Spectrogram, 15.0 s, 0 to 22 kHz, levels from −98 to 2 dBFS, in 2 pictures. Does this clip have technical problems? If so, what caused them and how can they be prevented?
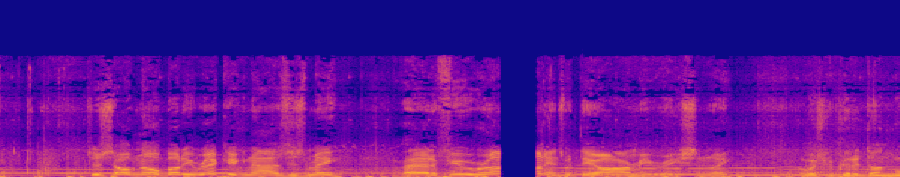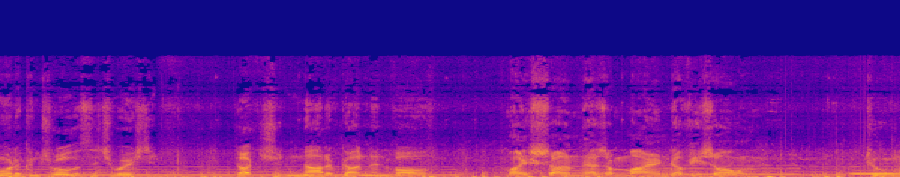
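Yes. A playback stall runs from 4.16 to 4.48 s: the sound breaks off mid-flow and the output is silent for about 300 ms before it resumes. The likely cause is that the player's buffer ran dry or its audio thread was blocked. On a waveform this is a flat, silent stretch with abrupt edges; a spectrogram shows a clean vertical gap across all frequencies. A deeper jitter buffer and keeping blocking work off the audio thread would prevent it.

Time-compressed catch-up follows immediately, from 4.48 to 4.78 s. The player clears its backlog by playing at twice normal speed, cutting out short pieces and cross-fading the rest, so the sound is hurried but keeps its pitch. A spectrogram shows compressed, denser temporal detail and small seams at the splice points, with no shift in frequency. Preventing the preceding underrun removes the need for this catch-up, and a gentler speed-up rate would make it less audible.

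Processor overload crackle occurs from 14.04 to 14.70 s. The audio processing repeatedly failed to finish each small buffer on time. The pattern fits buffers of roughly 5 ms with around ten misses across that span, each missed block output as silence. The result is a gritty, tearing crackle over the sound. On a waveform, short flat dropouts with hard edges are scattered through the passage. A spectrogram shows thin broadband vertical streaks at each gap. Larger buffers, fewer competing processes and a real-time priority for the audio thread would prevent it.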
